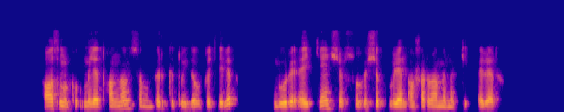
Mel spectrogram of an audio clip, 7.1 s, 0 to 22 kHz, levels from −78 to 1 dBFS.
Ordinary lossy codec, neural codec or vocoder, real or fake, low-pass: Opus, 32 kbps; codec, 24 kHz, 0.9 kbps, WavTokenizer, medium speech release version 2; fake; 7.2 kHz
